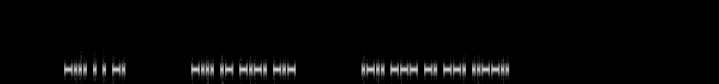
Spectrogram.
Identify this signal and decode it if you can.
Morse code, heard as a keyed tone, about 53 wpm, 700 Hz. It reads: BEEN BACK LONG?
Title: 4x Word-Spacing - Sentences from Top 200 Words - 50wpm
